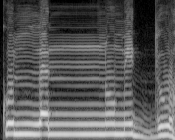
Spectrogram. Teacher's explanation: تنوین کے بعد نون ہے تو یہاں پر ادغام کریں گے اور اس میں غنہ بھی کریں گے، دال کو خوب جماؤ کے ساتھ پڑھیں گے۔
